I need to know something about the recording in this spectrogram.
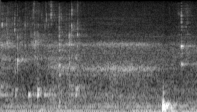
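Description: Wine pours into a glass.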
